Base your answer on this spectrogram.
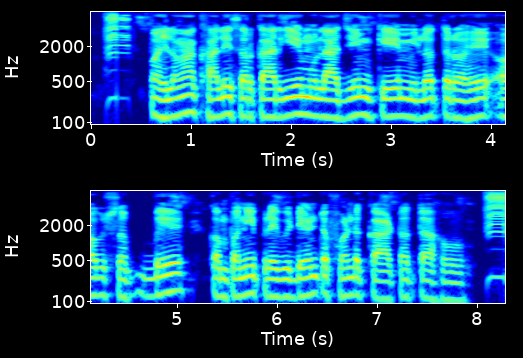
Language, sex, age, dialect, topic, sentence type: Bhojpuri, male, 18-24, Western, banking, statement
